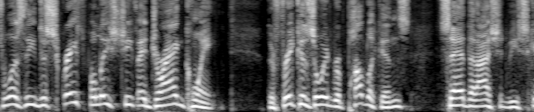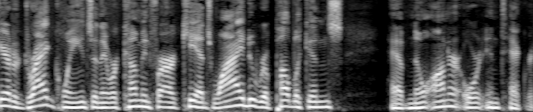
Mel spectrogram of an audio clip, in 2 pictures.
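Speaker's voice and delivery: ordinary delivery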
